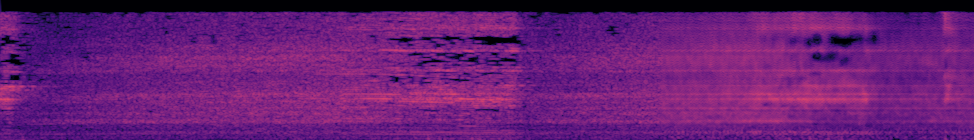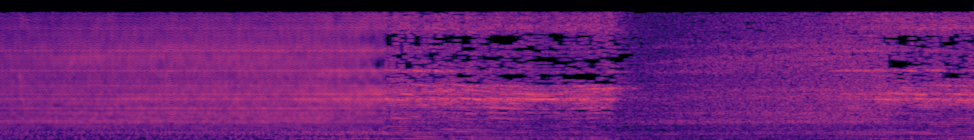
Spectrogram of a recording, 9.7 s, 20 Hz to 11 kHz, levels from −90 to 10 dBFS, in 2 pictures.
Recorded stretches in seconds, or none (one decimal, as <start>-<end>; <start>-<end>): 0.0-3.3; 6.8-9.7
